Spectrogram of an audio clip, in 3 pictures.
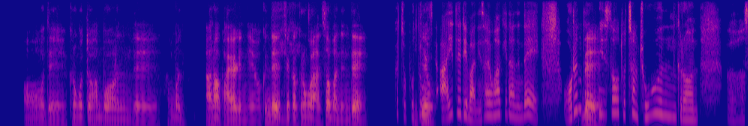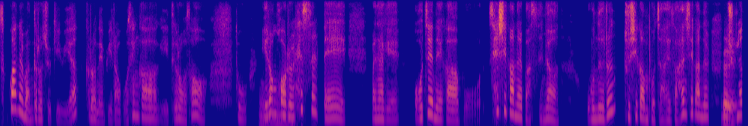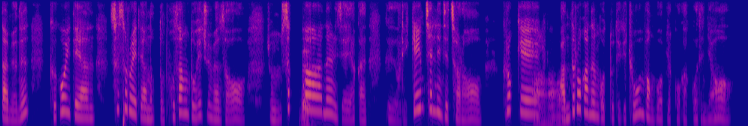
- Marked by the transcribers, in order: other background noise; inhale; inhale; inhale
- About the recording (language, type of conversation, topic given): Korean, advice, 스마트폰과 미디어 사용을 조절하지 못해 시간을 낭비했던 상황을 설명해 주실 수 있나요?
